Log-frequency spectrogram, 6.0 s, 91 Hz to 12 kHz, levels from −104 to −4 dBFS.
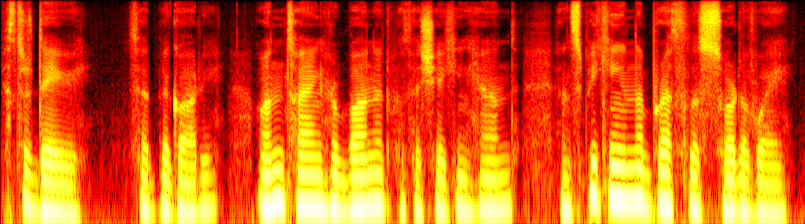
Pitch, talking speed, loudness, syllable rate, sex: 120 Hz, 190 wpm, -17 LUFS, 5.4 syllables/s, male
